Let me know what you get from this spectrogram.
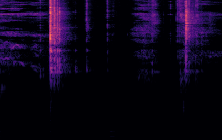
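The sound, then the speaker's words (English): Dice spill out of an opened drawer and scatter in every direction, two sharp, bright clattering bursts about a second apart with a few faint ticks between them, with no voices. “it was my thing of dice. Uh-huh. The thing... What'd you get? Well, all the dice went in every single direction, so I can't quite...”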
